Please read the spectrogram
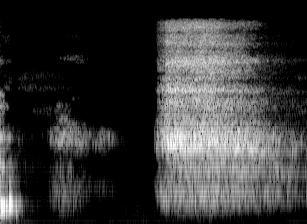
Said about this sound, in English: Take a deep breath in.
